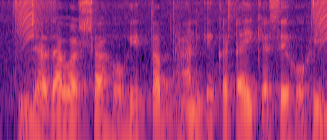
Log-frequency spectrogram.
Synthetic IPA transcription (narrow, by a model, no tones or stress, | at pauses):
d͡ʒjaːd̪aʋəɾʃaɦoɦit̪əb̚d̪ʱaːnkekəʈaːikɛːseɦoɦi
